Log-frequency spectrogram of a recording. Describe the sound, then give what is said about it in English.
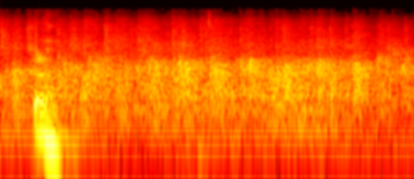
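An audience claps steadily for Jesus, dense applause lasting several seconds, with a brief voice cheering at the start. “Come on, give Jesus a clap of me.”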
